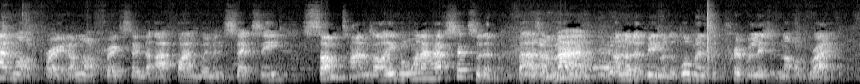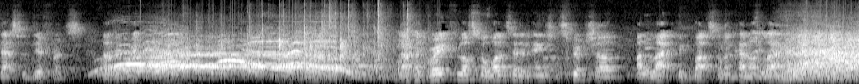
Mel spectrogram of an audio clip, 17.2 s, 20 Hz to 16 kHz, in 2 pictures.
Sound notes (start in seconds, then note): 9.5 audience cheering; 16.2 audience laughing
